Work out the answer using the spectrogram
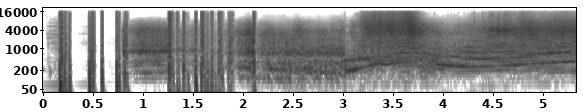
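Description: Corvette C5's 5.7-litre V8 cranking in a quick stutter and catching within the first second, then running; its revs swell and dip about three seconds in before it settles into a steady idle.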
